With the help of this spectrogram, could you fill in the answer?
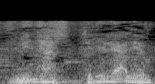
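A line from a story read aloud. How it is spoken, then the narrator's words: Hoarse wheeze. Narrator (Russian): прохрипел он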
